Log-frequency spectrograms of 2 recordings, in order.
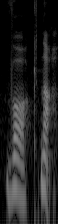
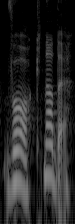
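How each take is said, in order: First: The final -de syllable is dropped. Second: The final -de syllable is pronounced. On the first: "in spoken Swedish we often don't bother with pronouncing the ending" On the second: "you always write the full form, and it's not wrong to pronounce it"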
